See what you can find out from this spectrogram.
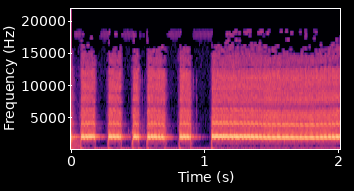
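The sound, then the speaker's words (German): A shrill samba whistle from Brazil, a wooden whistle on a chain that looks like a hammer, blown in five quick, staccato toots, then one long sustained blast. It is loud, with no voices. “Eine Samba-Pfeife aus Brasilien.”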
